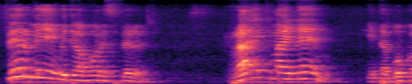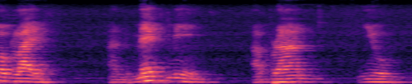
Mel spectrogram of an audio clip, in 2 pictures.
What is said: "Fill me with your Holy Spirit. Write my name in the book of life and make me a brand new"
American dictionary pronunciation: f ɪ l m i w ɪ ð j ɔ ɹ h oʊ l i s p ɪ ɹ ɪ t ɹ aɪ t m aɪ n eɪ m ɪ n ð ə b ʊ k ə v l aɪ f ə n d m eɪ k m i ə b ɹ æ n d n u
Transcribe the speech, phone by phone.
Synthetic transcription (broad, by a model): f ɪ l m i w ɪ ð j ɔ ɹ h oʊ l i s p ɪ ɹ ɪ t ɹ aɪ t m aɪ n eɪ m ɪ n ð ə b ʊ k ə v l aɪ f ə n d m eɪ k m i ə b ɹ æ n d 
